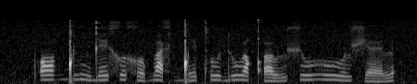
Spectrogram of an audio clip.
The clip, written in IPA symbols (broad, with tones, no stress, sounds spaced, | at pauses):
pʼ ɔ˦˥ ɡ͡ǃ i˥˧ ŋ d e˦˥ x ʊ˦˥ x o˨˩˦ b a˨˩˦ x ɡ͡ǃ e˦˥ tʼ u˥˧ d uː˥˧ qʼ u˨˩˦ l ʃ u˦˥ ɣ uː˥˧ l ʃ ɛ˨˩˦ l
